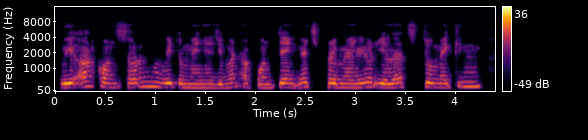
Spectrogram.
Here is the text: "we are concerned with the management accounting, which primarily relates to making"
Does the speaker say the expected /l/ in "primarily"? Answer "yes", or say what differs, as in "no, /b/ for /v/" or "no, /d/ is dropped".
no, /l/ is dropped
